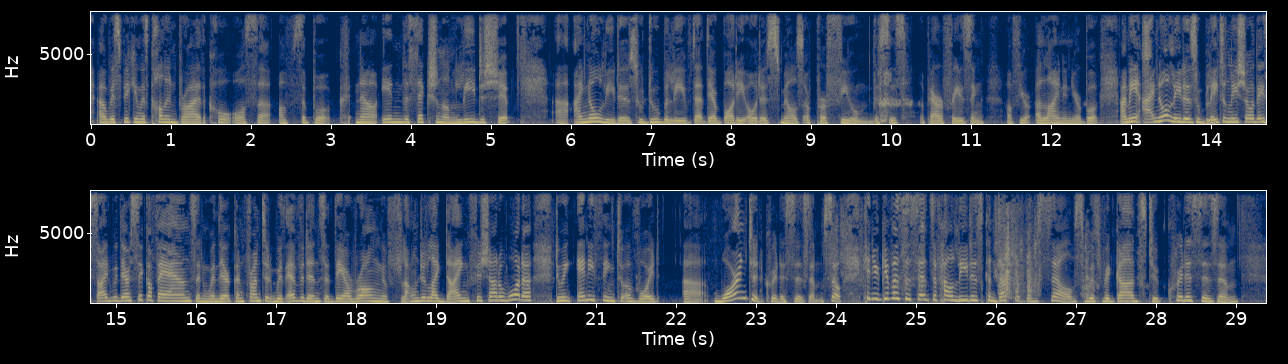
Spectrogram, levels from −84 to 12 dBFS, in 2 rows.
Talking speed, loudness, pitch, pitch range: 195 wpm, -19 LUFS, 200 Hz, 175-235 Hz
